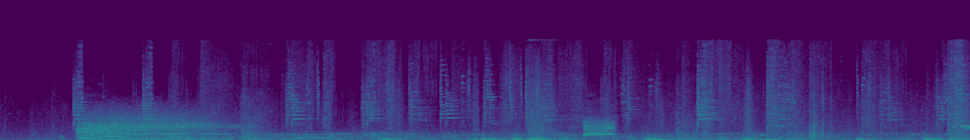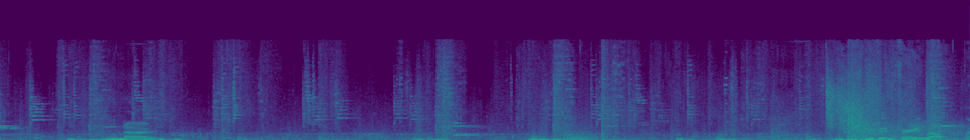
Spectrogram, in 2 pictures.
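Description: Game battle effects clash, zap and crackle in quick bursts.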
